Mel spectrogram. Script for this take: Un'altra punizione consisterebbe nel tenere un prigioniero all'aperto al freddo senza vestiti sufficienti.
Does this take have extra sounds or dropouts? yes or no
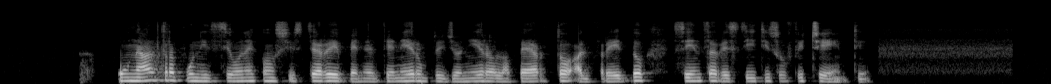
no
